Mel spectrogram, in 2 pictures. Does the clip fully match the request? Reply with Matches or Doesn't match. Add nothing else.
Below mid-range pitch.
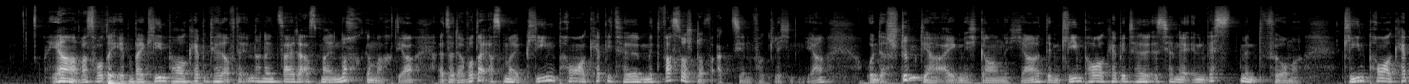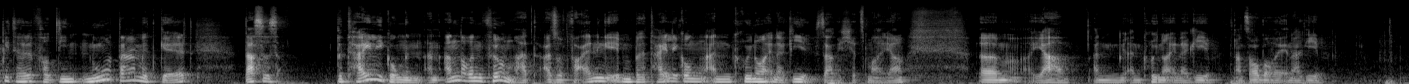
Matches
